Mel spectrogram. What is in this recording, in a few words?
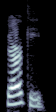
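"darkey", British English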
